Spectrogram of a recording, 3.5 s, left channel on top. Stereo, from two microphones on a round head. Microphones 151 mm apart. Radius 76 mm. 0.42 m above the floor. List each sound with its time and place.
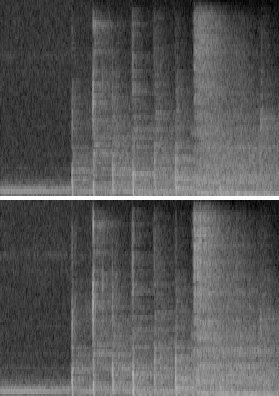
0.9 s footsteps: 30° right (ahead or behind), 0.6 m; by 3.4 s 10° right (ahead or behind), 3 m
2.4 s an explosion: 45° right (ahead or behind), 0.9 m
